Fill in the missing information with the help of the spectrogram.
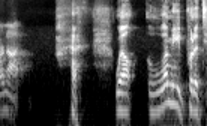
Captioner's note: laughter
